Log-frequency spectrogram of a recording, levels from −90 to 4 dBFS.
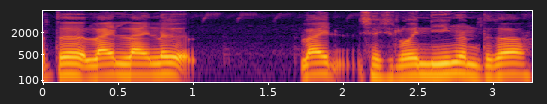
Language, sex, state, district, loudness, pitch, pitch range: Wancho, male, Arunachal Pradesh, Longding, -13 LUFS, 140 Hz, 135-145 Hz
